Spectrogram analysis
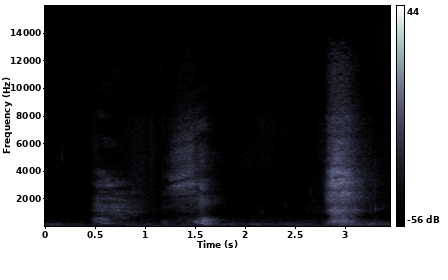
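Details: Adult with a head cold: a sniff, a sharp indrawn breath, then a loud hissing sneeze burst.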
